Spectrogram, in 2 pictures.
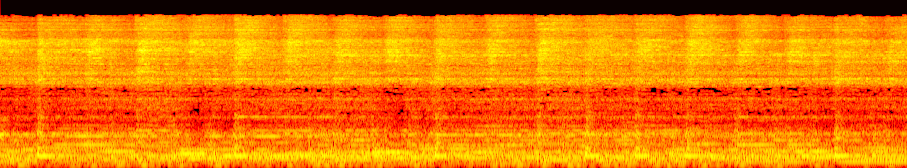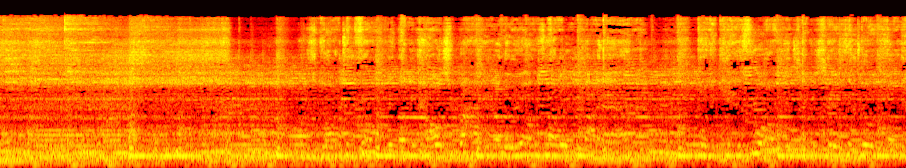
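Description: Live rock band playing an instrumental passage without vocals: electric guitars, bass guitar and drum kit, loud and continuous.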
